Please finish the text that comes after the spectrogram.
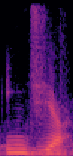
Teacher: the D sound when it's fusioned with I or E it's going to sound like J so India there are some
